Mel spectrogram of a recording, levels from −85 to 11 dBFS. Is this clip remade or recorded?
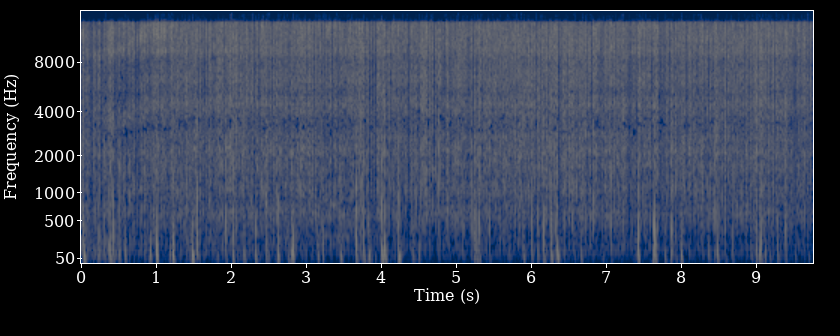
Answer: recorded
